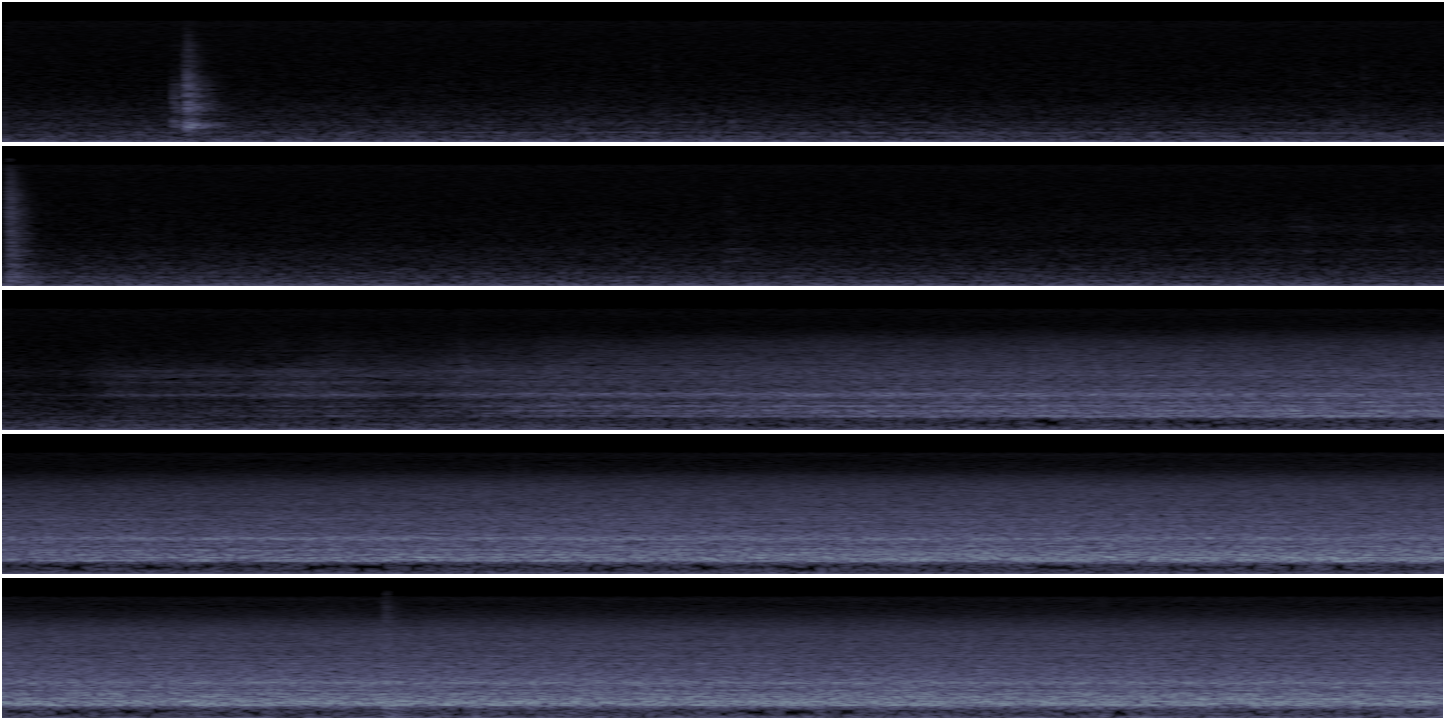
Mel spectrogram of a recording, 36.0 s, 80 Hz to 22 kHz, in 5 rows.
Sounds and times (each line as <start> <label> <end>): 15.9 cut-off when kettle is boiled 36.0
18.6 kettles boiling 36.0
